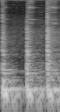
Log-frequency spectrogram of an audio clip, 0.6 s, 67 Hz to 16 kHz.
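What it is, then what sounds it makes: Solidly reinforced steel roof rail. A hammer taps three times on the welded steel sheet-metal roof rail (cornice) of a VAZ-2103, freshly reinforced with strips welded inside it. Each tap is a short, dull, low thud with almost no bright ring, dying away quickly. The rail sounds solid, showing it has been reinforced very well.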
